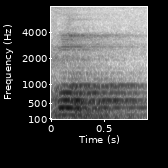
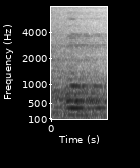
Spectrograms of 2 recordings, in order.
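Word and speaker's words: verb: क्या लिखा हुआ है, वर्ब। ध्यान रखिए ये वर्ब नहीं होता, क्या होता है, वर्ब। क्योंकि आर के पहले ई नजर आए तो उसको अपन आर को क्या रखेंगे, साइलेंट रखेंगे।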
